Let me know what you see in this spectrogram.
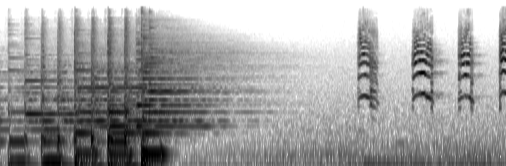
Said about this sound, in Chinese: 哇，好可爱的小鸭子哦。 那天爸爸下班回家，抱着一个深褐色的纸箱，里头装着四只小小的毛茸茸的小鸭子。很可爱吧，你仔细观察一下这些鸭子哦。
